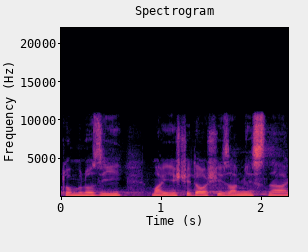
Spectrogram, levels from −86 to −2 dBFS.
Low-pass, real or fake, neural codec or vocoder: 10.8 kHz; real; none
